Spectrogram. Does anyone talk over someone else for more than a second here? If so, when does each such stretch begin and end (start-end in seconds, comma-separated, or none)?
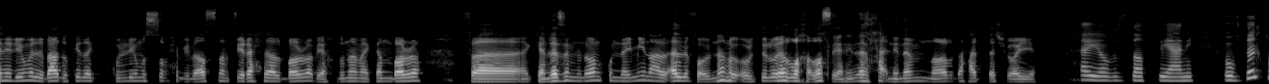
none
